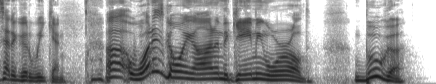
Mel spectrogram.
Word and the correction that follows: Bugha: I always say his name wrong, I think. Bugha.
